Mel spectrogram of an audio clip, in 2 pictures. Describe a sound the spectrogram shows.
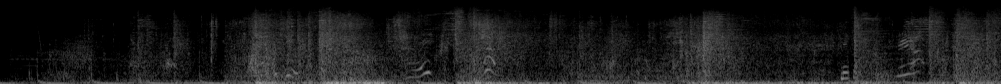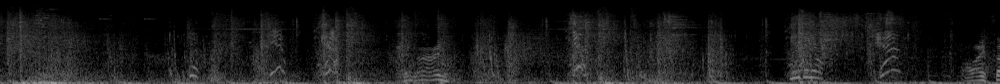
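Blades whoosh and clash in fast game combat.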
